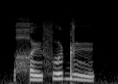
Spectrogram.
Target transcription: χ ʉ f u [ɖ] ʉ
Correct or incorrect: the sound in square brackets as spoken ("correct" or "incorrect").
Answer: correct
